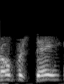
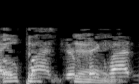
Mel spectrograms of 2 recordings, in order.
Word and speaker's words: Opus Dei: You ever know an Opus Dei guy? – Overstay? – Spell it O-P-U-S, Opus Dei, D-E-I, Opus Dei. – Oh, Opus Dei.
